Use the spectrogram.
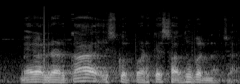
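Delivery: normal talking voice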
